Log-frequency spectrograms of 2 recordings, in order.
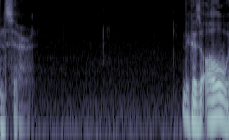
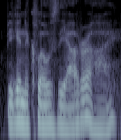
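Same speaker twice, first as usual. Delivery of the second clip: ordinary talk, nothing marked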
